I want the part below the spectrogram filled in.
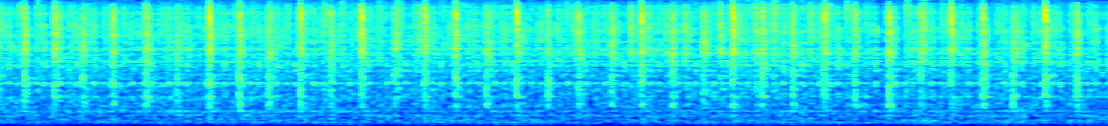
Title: Willys MB Maltournee Clutch Rattling Noise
